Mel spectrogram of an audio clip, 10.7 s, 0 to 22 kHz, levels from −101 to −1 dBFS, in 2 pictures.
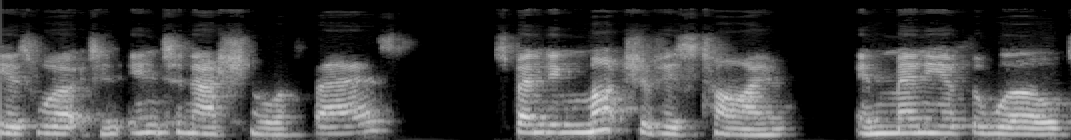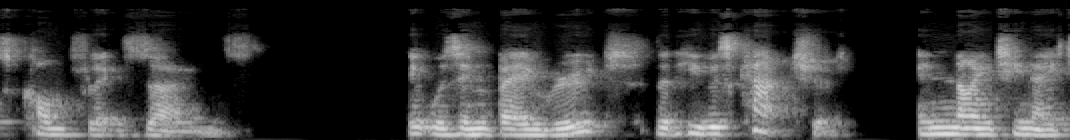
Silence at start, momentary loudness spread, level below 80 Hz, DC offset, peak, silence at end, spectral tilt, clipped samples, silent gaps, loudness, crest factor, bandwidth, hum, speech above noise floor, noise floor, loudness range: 0 s; 11 LU; -60 dBFS; under 0.1%; -6 dBFS; 0 s; -5 dB/octave; under 0.1%; 2.29-2.34 s, 2.41-2.46 s; -23 LUFS; 18 dB; 17 kHz; none; over 67 dB; under -90 dBFS; 4 LU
